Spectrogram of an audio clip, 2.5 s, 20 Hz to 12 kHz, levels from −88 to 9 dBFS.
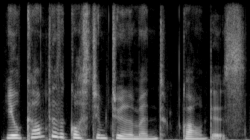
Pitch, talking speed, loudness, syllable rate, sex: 220 Hz, 170 wpm, -19 LUFS, 5.5 syllables/s, female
